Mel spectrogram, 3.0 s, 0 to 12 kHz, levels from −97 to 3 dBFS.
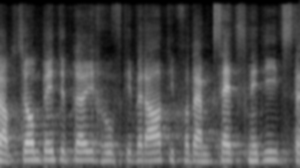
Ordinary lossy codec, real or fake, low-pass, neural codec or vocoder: AAC, 48 kbps; fake; 10.8 kHz; codec, 24 kHz, 1.2 kbps, DualCodec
